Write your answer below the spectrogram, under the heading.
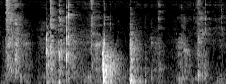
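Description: Eating at the table: spoons clicking and scraping against a small bowl and a paper noodle cup, with mouth sounds of eating in between. There are about eight short, sharp clicks, irregularly spaced.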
